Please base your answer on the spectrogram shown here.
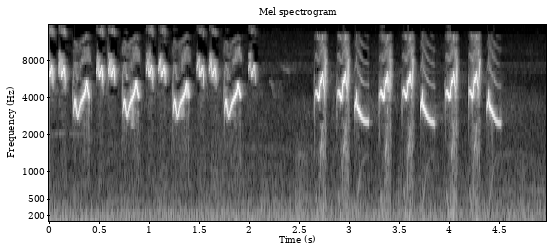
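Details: Lively cinereous tit used as a bird lure: a run of sharp, swooping high whistles, then a short gap and a second series of steeper downslurred notes repeated evenly.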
